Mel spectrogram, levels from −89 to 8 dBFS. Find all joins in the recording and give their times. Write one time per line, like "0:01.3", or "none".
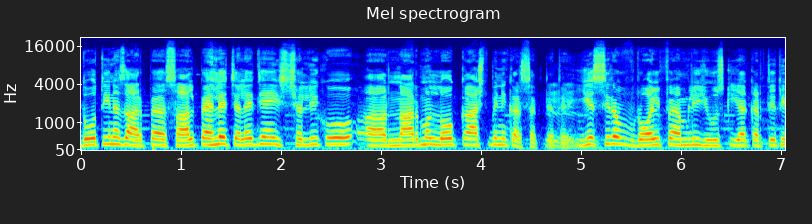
none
